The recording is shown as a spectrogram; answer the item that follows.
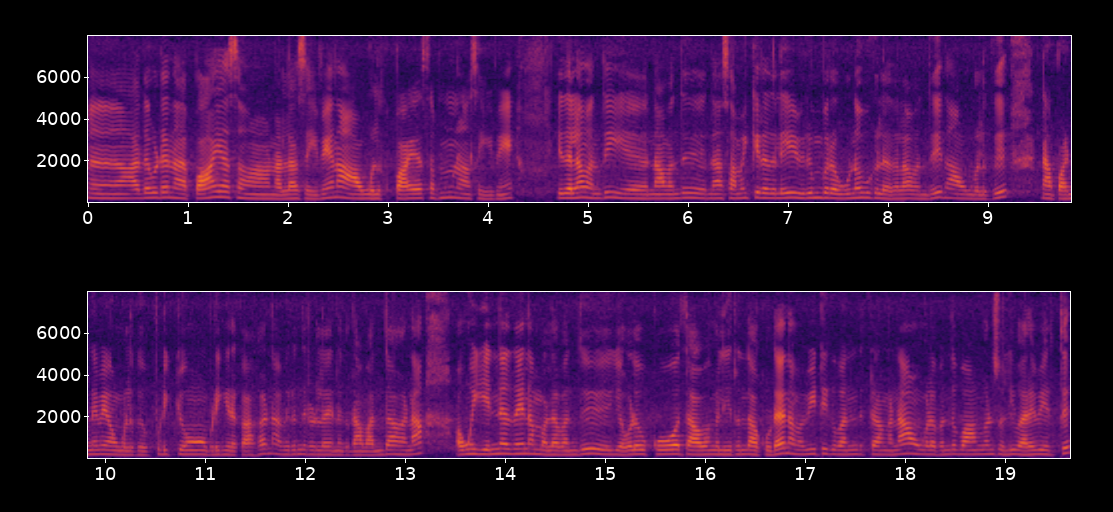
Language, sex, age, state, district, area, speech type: Tamil, female, 30-45, Tamil Nadu, Pudukkottai, rural, spontaneous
